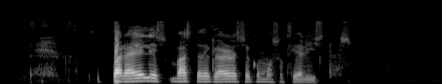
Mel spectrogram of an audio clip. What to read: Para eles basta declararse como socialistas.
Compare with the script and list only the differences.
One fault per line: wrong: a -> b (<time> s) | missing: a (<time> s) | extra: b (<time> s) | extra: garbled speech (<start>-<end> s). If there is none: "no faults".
no faults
